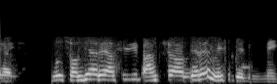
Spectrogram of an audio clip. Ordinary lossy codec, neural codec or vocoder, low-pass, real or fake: MP3, 32 kbps; none; 3.6 kHz; real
